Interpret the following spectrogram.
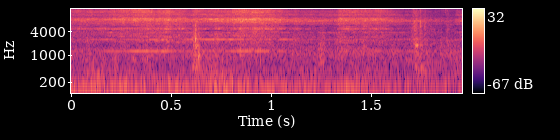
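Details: Car creeping to a stop at night: thin steady high squeal over low rolling rumble; owner suspects brakes; squealing noise.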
